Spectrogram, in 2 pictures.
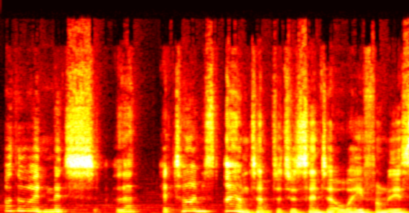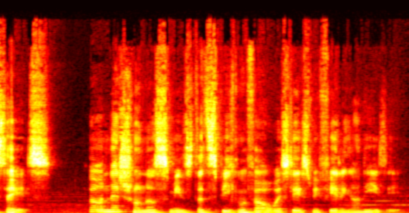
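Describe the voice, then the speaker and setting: Man putting on a high-pitched, fawning noblewoman governor. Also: expressive, fairly quick, faint music behind, close to an everyday voice. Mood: deferential, disdainful. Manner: formal, obsequious, theatrical. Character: anxious, fawning, haughty noblewoman planetary governor.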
